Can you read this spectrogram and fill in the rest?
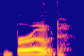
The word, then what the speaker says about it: Broad: It is spelled The Broad, but it is pronounced Broad because it's a dude's last name and that's how it's pronounced.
